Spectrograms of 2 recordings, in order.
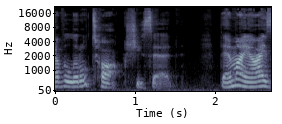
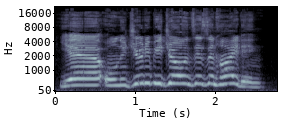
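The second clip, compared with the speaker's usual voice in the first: spooky, raised, high scary voice; 5 semitones higher, 7 dB louder than usual. Narrator reads her own line, spoken from hiding under a desk, in a scary voice. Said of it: "I said in a scary voice".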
